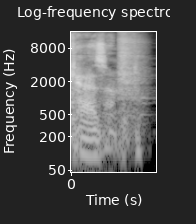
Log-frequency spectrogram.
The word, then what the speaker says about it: chasm: We all say it chasm. Yep, it's chasm. I'm just wrong.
